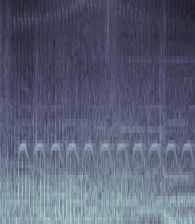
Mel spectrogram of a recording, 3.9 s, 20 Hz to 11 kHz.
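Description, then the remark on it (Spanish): A helicopter's rapid rotor chop thumps overhead as it flies over the area outside a warehouse, fading into a steady low drone, while a police siren wails in fast repeating whoops throughout. No one speaks. “Afuera de ese almacén se encuentran seis patrullas, 15 agentes policíacos y un helicóptero sobrevolando el área, resguardando que ninguno de los malhechores escape.”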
